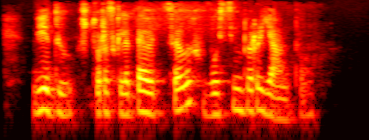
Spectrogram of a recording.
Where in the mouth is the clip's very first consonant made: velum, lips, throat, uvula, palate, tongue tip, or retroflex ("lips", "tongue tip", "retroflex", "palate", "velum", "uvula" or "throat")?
lips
